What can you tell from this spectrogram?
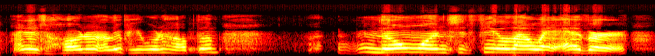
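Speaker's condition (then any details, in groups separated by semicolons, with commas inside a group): Cerebral palsy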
